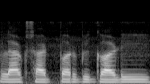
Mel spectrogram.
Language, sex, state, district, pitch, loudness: Hindi, male, Bihar, Darbhanga, 115 Hz, -16 LUFS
